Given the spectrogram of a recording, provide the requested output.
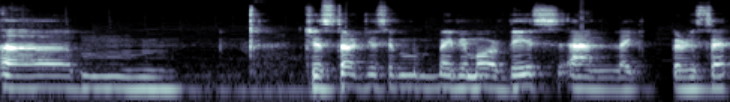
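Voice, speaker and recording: Music plays in the background behind a man. He speaks at a medium pitch with a Spanish accent. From Chile. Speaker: fighting game player. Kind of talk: casual stream talk. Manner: halting.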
